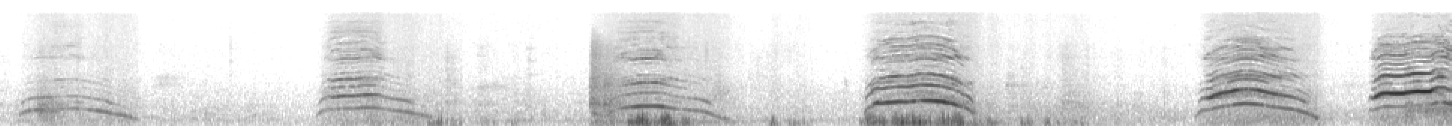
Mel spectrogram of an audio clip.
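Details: Angry cats in a fight, one yowling in long drawn-out wails that rise then fall, six calls spaced a few seconds apart, each louder and more strained than the last, in an otherwise quiet setting.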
